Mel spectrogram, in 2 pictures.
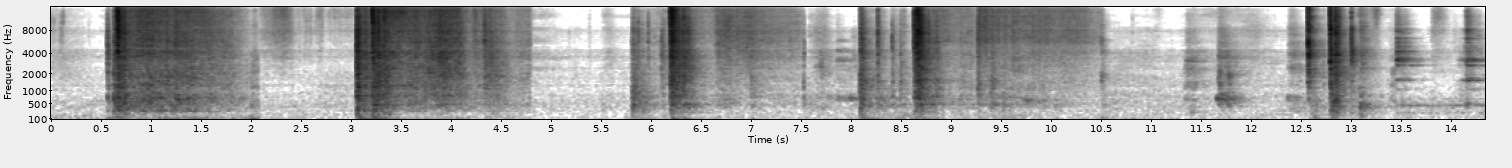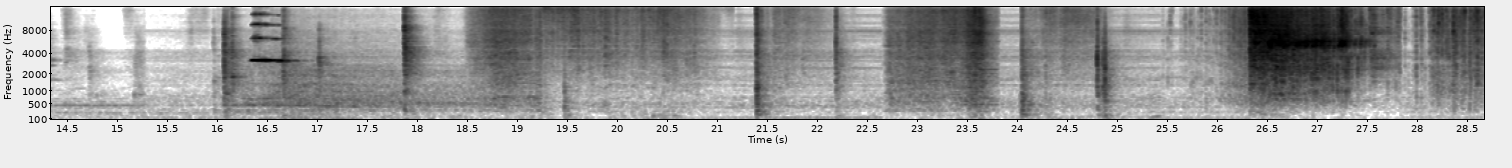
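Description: Metal baking trays and tart pans clattering and scraping as they are slid onto the racks of a convection oven, with two short high-pitched tones midway. Near the end, ceramic pie weights rattle loudly for about two seconds as they are poured into a parchment-lined tart shell.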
